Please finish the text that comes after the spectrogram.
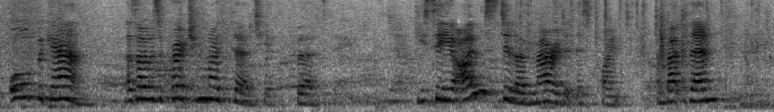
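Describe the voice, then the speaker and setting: A woman playing the ghost of a young woman hanged for her father's murder, telling her tale in a dramatic, measured way on a castle tour. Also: high-pitched, reverberant, far from the mic, poor audio. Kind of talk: theatrical storytelling. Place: indoor castle tour space.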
